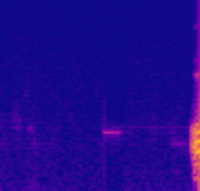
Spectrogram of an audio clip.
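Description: Near silence: a pause in speech on a video-call recording, with one faint short blip about a second in. A voice begins right at the end.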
